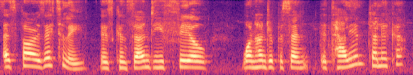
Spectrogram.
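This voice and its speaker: A woman hosting a lively panel conversation and presenting results, with a teasing manner and frequent laughter. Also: mid-range voice, normal speed. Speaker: host presenting DNA results.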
